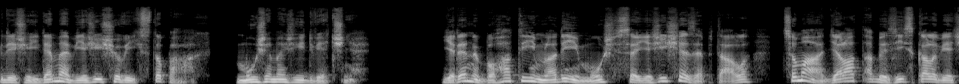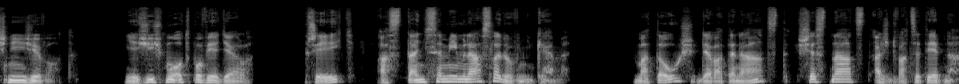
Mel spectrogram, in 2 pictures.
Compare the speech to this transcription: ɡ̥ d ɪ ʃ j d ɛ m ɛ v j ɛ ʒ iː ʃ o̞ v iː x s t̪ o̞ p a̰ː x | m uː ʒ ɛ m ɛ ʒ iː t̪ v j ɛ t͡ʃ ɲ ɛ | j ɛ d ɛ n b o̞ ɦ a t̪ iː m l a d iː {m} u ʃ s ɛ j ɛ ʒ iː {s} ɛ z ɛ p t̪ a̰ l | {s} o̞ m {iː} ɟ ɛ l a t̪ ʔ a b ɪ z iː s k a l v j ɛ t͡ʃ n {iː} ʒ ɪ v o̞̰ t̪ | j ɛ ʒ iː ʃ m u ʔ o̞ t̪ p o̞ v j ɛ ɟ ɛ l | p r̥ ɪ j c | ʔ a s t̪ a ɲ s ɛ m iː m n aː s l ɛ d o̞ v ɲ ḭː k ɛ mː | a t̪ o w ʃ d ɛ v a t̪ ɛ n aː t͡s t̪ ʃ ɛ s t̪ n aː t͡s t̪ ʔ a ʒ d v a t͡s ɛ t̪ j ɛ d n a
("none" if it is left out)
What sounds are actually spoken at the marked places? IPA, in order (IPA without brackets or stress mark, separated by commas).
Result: m, ʃ, t͡s, aː, iː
